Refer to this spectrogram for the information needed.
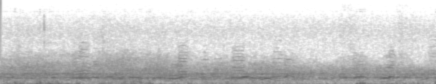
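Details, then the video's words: Trumpeter swans in winter, a group giving overlapping short nasal honks, several brief rising-and-falling calls scattered through the clip, over a steady low rumbling background noise. "Trumpeter swans this winter. Can you hear their honks."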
